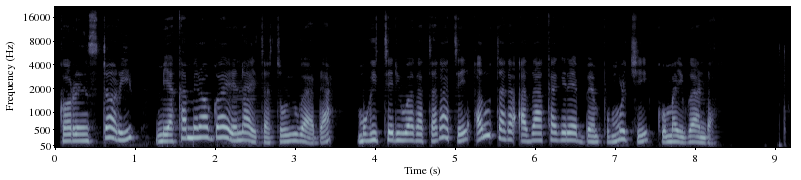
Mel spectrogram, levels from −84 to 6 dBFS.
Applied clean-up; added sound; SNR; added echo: neural mask model DeepFilterNet 3.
